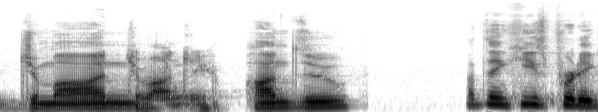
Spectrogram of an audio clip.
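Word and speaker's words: Djimon: pronounce his name but jamon maybe the d is silent like django so it would be would be jamon hanzo i think he's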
